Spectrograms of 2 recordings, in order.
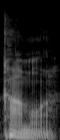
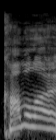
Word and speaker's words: Kamala: Not Kamala. Not Kamala. Kamala is actually how Indians pronounce it.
